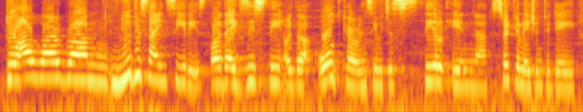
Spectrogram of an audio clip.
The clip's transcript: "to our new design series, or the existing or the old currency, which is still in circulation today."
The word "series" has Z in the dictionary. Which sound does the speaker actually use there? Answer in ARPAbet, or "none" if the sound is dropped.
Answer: S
